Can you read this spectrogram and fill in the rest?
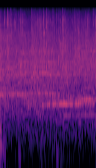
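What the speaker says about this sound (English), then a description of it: "The arena starts to clap." A large crowd applauds continuously at a Northwestern vs Harvard women's college basketball game, a dense wash of clapping heard from within a big, echoing arena.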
